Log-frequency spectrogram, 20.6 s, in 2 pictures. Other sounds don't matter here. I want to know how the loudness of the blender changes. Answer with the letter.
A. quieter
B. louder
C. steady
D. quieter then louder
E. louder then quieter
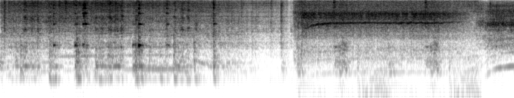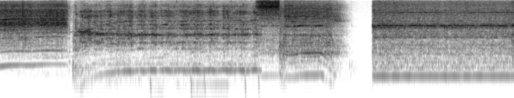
B.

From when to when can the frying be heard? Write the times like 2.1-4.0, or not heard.
0.0-10.9.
